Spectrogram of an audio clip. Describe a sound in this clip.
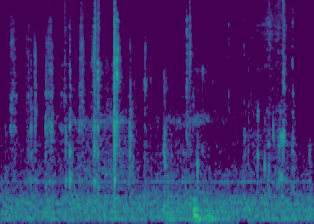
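Scissors snip through a plastic wrapper.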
